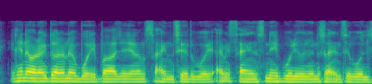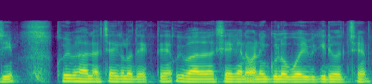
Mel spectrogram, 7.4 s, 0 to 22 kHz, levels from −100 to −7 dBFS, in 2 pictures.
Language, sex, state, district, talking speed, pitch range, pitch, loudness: Bengali, male, West Bengal, North 24 Parganas, 250 wpm, 120-135 Hz, 125 Hz, -15 LUFS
